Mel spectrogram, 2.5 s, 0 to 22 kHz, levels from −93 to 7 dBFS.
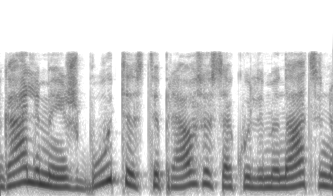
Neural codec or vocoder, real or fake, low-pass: none; real; 7.2 kHz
